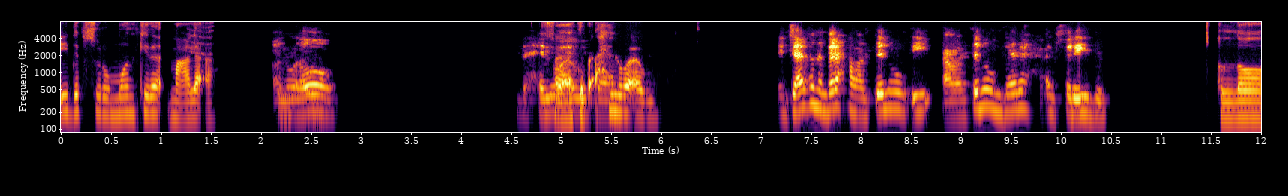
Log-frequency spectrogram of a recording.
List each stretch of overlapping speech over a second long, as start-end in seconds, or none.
none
